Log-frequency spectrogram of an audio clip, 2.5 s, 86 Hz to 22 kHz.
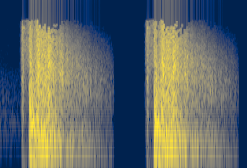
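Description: Two single rifle shots from an M2 fired one at a time during aimed target practice. Each is a loud, sharp crack with a decaying tail, and the two are spaced just over a second apart.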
